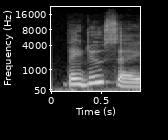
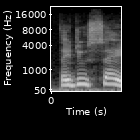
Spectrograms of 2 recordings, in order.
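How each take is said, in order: First: "do" stressed, the line lifted and careful; cautious hint. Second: "they do SAY", lifted and careful; cautious repeat. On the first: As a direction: stress on "do", a raised, falling "They DO say". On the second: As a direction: stress on "say", raised then falling on "say". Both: A narrator's reading. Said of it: "observed Bunting cautiously".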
